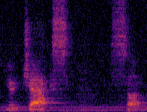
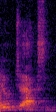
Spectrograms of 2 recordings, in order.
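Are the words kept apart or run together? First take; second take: kept apart; run together. First: A plain accent keeps the words apart. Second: A Southern accent runs the words together.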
